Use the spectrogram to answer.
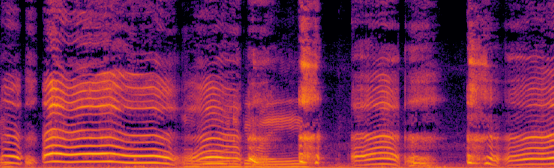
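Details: Infant crying.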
